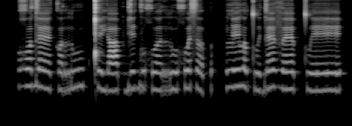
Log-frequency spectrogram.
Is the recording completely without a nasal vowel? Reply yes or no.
yes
